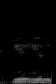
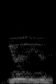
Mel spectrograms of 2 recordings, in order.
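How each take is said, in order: Both takes have the same delivery.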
